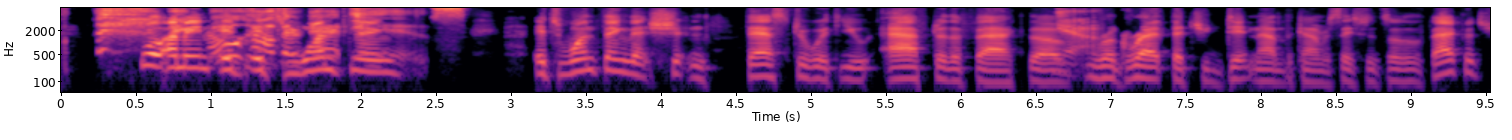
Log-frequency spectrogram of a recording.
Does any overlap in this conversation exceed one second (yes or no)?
yes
